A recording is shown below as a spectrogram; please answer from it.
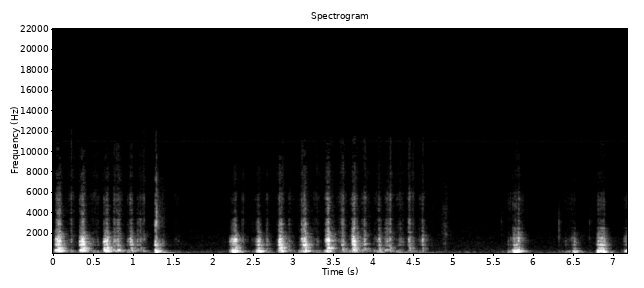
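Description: A wooden stylus scrapes away the black coating of a flat scratch-art page with a unicorn picture, revealing the colored layer beneath while one hand holds the page down. Short, dry, rasping scratch strokes come in quick uneven bursts, about eighteen in all, with quiet pauses between groups.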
